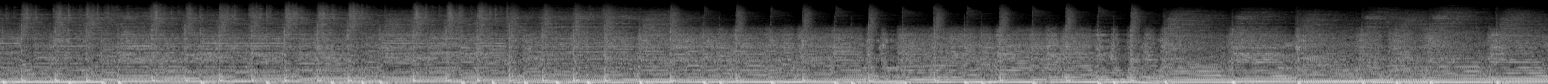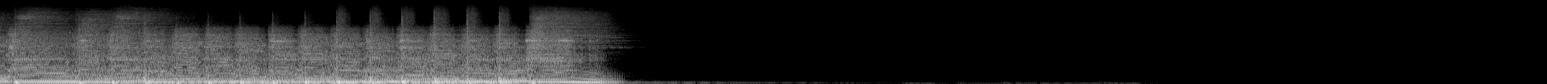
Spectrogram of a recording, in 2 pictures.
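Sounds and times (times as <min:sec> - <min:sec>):
instrumental mix: 0:00.0 - 0:21.8.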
